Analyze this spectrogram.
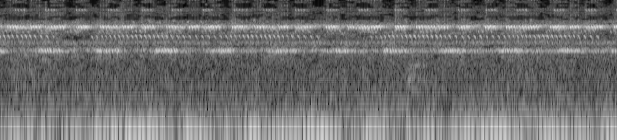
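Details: Continuous shrill chirping of crickets, a high piercing tone over a pulsing lower trill that swells and dips in short regular waves.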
